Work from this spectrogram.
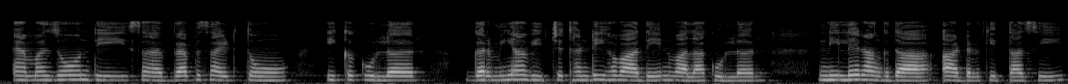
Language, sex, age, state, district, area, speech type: Punjabi, female, 30-45, Punjab, Amritsar, rural, spontaneous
